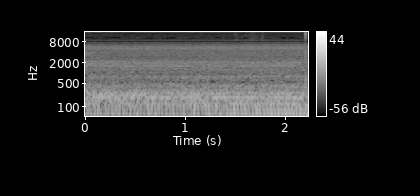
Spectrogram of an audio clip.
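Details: Truck due to be towed for oil pressure that rose on start, then dropped, with rough running: it restarts to a low, steady idle rumble with no knocking or ticking, and oil pressure is being checked to confirm it holds.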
